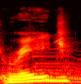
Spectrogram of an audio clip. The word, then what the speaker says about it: Rach: Your pronunciation of my username is correct. It's pronounced Rage.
